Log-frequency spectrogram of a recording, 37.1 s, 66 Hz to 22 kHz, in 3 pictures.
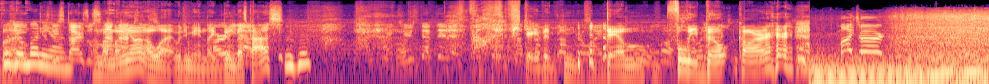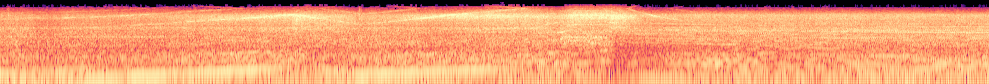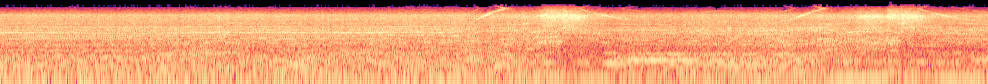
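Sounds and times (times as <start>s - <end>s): car engine accelerating through gears: 10.1s - 37.0s.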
